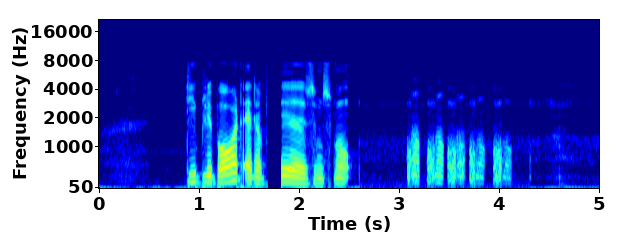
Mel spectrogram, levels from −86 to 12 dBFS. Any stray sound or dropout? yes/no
yes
